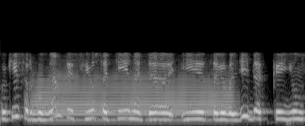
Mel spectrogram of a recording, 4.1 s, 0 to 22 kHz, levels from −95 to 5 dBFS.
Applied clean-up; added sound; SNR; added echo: none; Brass instrument; 11 dB; none.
